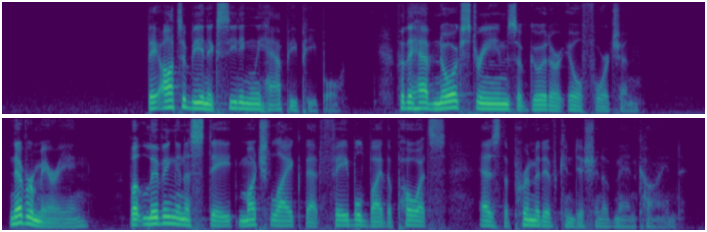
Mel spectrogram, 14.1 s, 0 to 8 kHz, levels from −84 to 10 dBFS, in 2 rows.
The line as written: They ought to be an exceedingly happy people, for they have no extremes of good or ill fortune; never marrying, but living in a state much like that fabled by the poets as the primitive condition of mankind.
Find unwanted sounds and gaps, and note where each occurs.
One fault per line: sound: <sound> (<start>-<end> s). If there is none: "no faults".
no faults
